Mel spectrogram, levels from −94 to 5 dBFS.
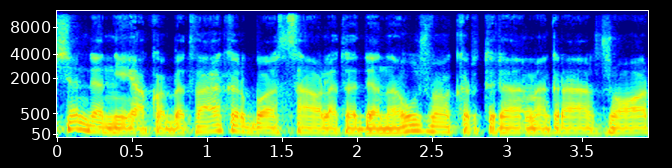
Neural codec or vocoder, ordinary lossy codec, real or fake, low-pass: none; Opus, 64 kbps; real; 10.8 kHz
